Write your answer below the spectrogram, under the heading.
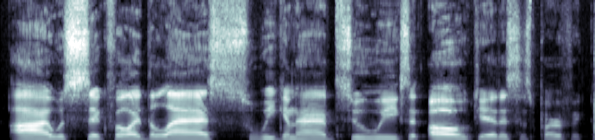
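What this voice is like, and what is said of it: Slightly sick-sounding voice. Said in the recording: “still hearing my voice is slightly different because I'm still, you know, I'm on the mend.”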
